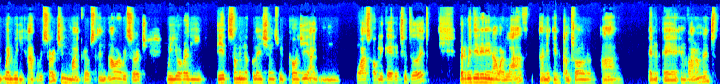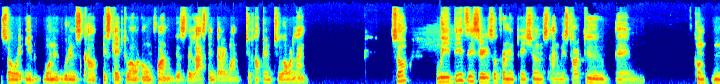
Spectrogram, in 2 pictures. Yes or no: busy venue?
no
